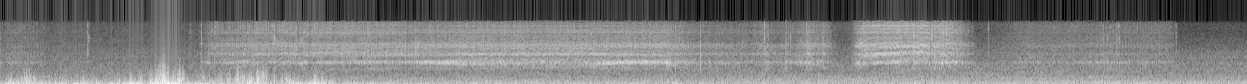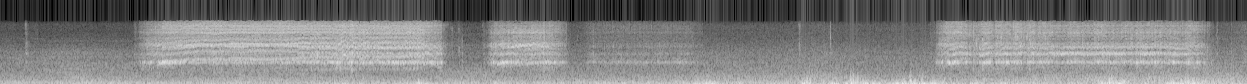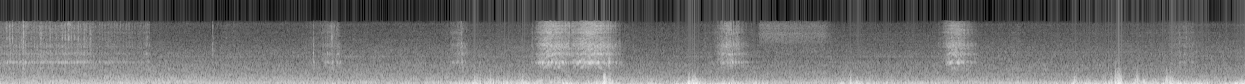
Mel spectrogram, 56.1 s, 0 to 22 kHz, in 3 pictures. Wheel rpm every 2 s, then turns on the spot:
10, 30, 90, 90, 90, 60, 80, 40, 30, 0, 80, 160, 100, 60, 20, 0, 80, 140, 50, 20, 0, 0, 20, 20, 10, 10, 0, 0.
0-2 14-18 26-30 36-40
